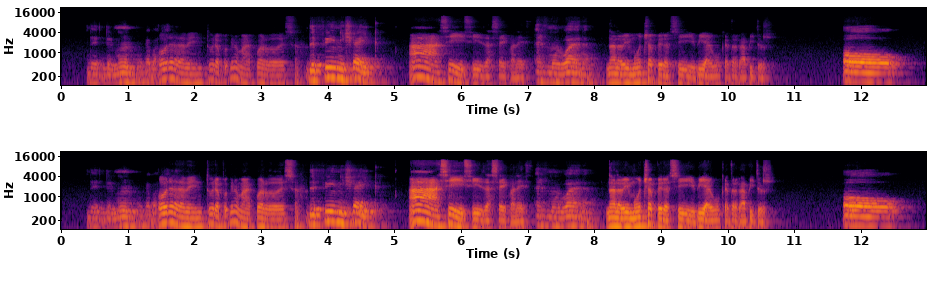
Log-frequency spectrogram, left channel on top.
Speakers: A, on the left (about 25°); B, on the right (about 70°).
A: de- del mundo, capaz.
B: Hora de aventura, ¿por qué no me acuerdo de eso?
A: De Finn y Jake
B: Ah, sí, sí, ya sé cuál es.
A: es muy buena.
B: No lo vi mucho, pero sí vi algún que otro capítulo.
A: O,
